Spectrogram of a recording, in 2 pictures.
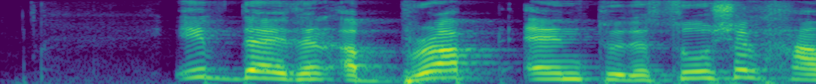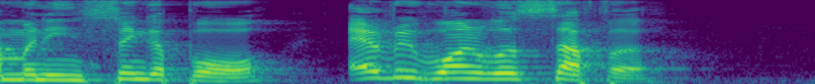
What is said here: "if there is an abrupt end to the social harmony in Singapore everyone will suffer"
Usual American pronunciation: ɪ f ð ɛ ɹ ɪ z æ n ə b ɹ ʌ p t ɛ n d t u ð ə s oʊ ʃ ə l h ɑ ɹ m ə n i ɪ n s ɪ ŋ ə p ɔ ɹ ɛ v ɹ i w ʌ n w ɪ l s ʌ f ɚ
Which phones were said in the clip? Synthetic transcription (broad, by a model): ɪ f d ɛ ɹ ɪ z æ n ə b ɹ ʌ p t ɛ n d t u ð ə s oʊ ʃ ə l h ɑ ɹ m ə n i ɪ n s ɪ ŋ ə p ɔ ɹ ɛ v ɹ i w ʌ n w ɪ l s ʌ f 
